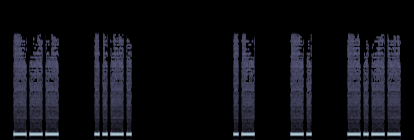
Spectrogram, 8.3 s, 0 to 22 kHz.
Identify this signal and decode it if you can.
Morse code, heard as a keyed tone, about 15 wpm, spaced as for 8 wpm, 1000 Hz. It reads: OF ANY
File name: qotdfiles / 8wpm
